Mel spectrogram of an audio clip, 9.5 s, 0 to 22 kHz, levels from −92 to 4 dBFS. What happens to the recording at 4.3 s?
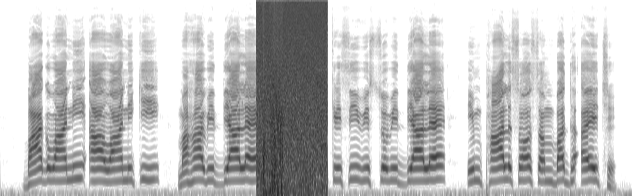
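At 4.3 s the speech is buried under loud, harsh broadband noise: samples built from the wrong bytes, from 3.84 to 4.9 s, with misassembled bytes pushing the rapidly changing low bits into the large part of each value.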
